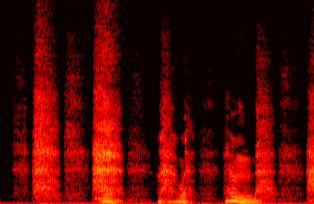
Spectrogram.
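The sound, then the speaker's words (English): A voice imitates a wolf sitting at the roadside after blowing hard, heavily panting and wheezing: a steady run of breathy, rasping gasps, some with strained whining tones, fairly loud, with no words spoken. “sat at the roadside, panting and wheezing.”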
